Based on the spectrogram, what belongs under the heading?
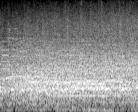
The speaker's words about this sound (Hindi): तो इनका खातिर जोरदार ताली हो जा हो भैया।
